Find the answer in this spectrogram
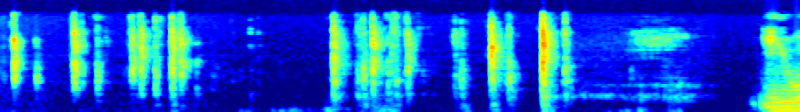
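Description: Typing on a computer keyboard: irregular keystrokes in short runs, with a pause of about half a second a little after one second in.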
